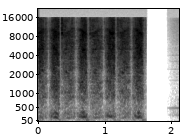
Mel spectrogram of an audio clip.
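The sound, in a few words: hand saw sawing wood after setting and sharpening the teeth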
